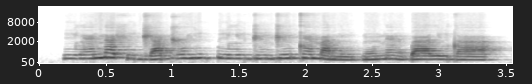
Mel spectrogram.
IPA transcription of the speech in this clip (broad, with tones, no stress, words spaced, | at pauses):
i˨lɛ̃˨˦na˦˨ʃi˨ d͡ʒa˨˦ d͡ʒu˧ji˦ k͡pi˧li˧d͡ʒĩ˧ d͡ʒĩ˧tɛ̃˧ma˨ nĩ˨k͡pũ˨˦ nɛ̃˦˨ɡ͡ba˧li˧da˧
